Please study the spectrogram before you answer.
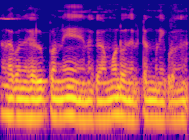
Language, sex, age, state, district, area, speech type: Tamil, male, 30-45, Tamil Nadu, Tiruchirappalli, rural, spontaneous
